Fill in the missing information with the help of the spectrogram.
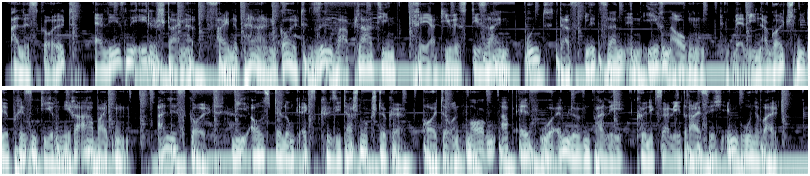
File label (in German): Lifestyle Luxus Radiowerbung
